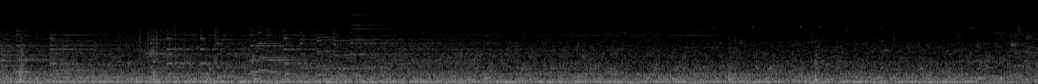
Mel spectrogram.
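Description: Steady low hum of aquarium pumps and filters with water moving, and music playing faintly in the background.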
